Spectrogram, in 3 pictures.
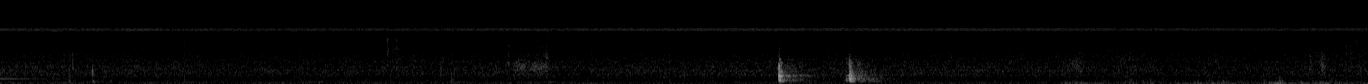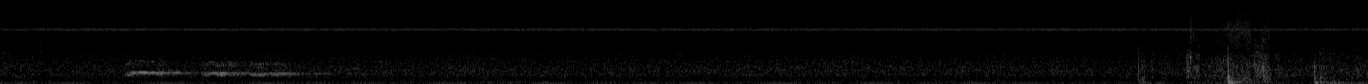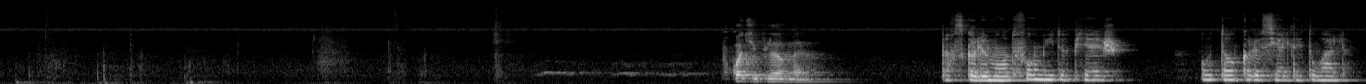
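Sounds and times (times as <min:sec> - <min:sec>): crickets chirping: 0:00.0 - 0:41.0
owl hooting: 0:14.9 - 0:16.9, 0:32.6 - 0:34.5
footsteps: 0:25.0 - 0:32.7.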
